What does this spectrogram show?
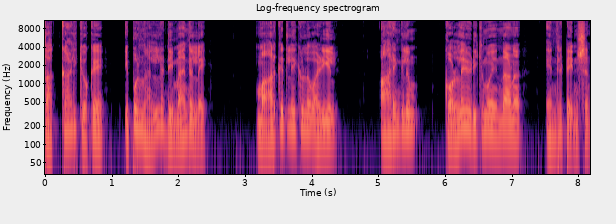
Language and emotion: Malayalam, fearful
